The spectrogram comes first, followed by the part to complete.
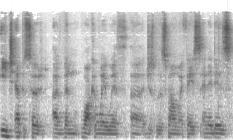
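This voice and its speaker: Monotone, flat delivery at a moderate pace, with noticeable background noise and audible room echo. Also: man, fairly low pitch for a man. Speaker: anime reviewer. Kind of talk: solo video review. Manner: hesitant, many fillers.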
